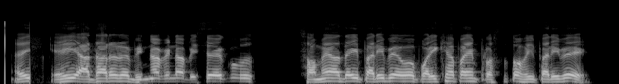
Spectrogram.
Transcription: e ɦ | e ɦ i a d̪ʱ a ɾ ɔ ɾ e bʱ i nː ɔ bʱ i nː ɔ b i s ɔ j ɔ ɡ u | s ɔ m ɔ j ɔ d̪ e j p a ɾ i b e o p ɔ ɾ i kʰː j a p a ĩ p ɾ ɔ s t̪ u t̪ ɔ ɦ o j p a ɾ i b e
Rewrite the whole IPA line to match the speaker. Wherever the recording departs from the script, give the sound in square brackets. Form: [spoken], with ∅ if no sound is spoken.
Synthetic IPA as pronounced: e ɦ | e ɦ i a d̪ʱ a ɾ ɔ ɾ e bʱ i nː ɔ bʱ i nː ɔ b i s ɔ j ɔ [k] u | s ɔ m ɔ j ɔ d̪ e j p a ɾ i b e o p ɔ ɾ i kʰː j a p a ĩ p ɾ ɔ s t̪ u t̪ ɔ ɦ o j p a ɾ i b e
